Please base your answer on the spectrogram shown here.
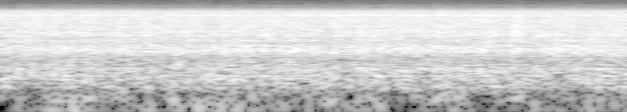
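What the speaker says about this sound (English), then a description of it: "what do you think about this waterfall?" A waterfall in the Richland Creek Wilderness pours with a steady, full, hissing rush of falling water, constant and close, with no other sounds.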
